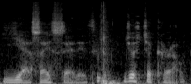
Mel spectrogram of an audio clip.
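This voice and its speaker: A man's voice: low-pitched, animated, normal speed, slight background noise. A man with a Romanian accent, originally from Transylvania, delivering an argumentative political monologue full of rhetorical questions. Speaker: commentary channel host.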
